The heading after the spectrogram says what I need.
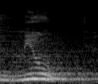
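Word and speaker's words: μ: This Poisson's ratio is denoted by the letter is mu. How to pronounce?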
